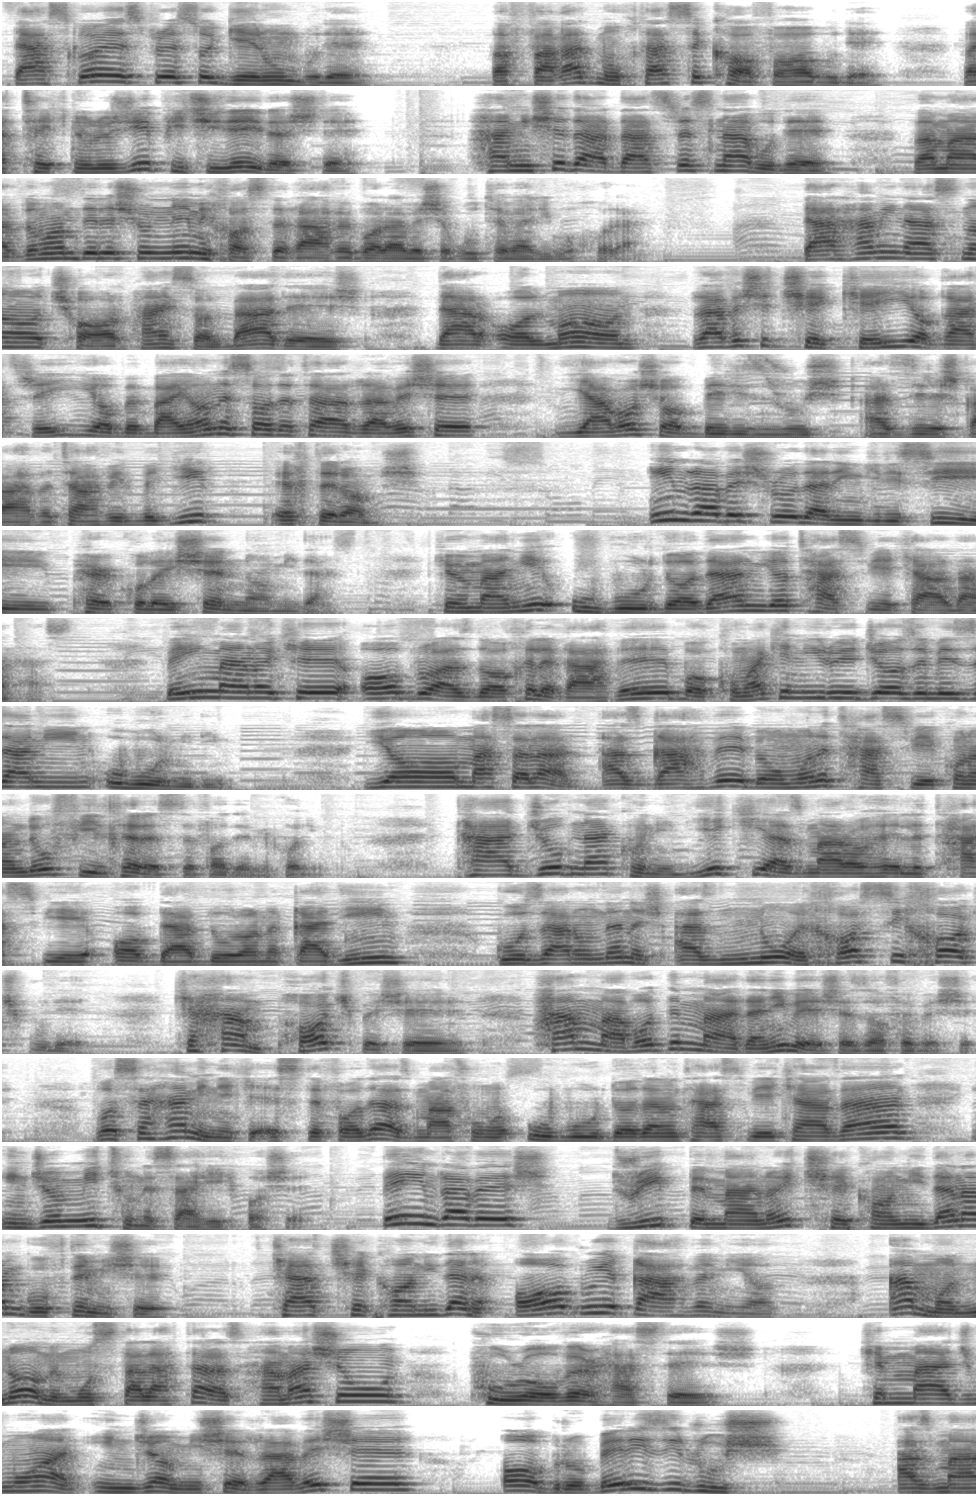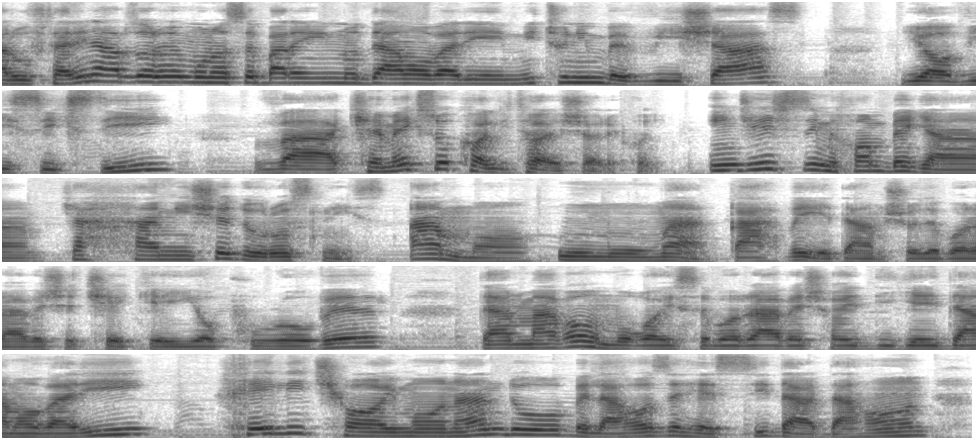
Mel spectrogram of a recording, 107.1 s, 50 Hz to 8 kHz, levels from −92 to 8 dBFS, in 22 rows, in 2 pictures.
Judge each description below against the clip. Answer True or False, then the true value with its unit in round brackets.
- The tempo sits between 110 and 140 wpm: True (130 wpm)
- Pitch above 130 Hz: True (140 Hz)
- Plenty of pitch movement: True (7.9 semitones)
